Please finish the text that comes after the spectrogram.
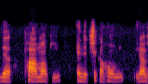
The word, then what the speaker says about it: Chickahominy: You going to spell it for you just in case? Chickahominy. Now coming down, in addition to the Powhatan Confederacy tribes, like the Pamunkey and the Chickahomie, you know what I'm saying?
